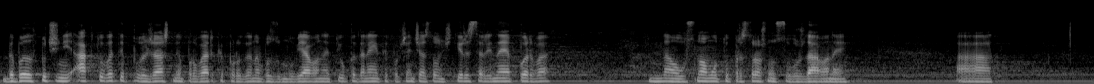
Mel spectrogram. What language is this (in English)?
Bulgarian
